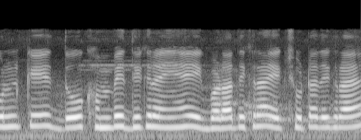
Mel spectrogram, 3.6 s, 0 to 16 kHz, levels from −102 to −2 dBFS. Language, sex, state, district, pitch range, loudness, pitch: Hindi, female, Chandigarh, Chandigarh, 240-260 Hz, -14 LUFS, 245 Hz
